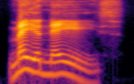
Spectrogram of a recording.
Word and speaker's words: mayonnaise: Mayonnaise. Mayonnaise. Yeah, that's what I'm saying. Mayonnaise. No, mayonnaise. Two syllables.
